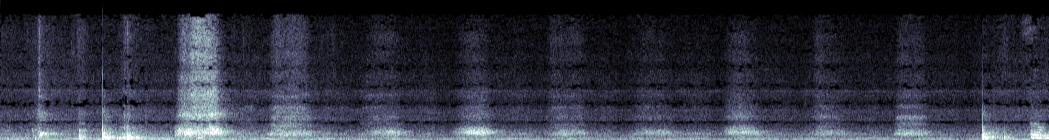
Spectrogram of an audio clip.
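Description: A child blowing on hot lemonade in a glass to cool it: about nine short breathy puffs, roughly one a second. A few light knocks come in the first second and a half.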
